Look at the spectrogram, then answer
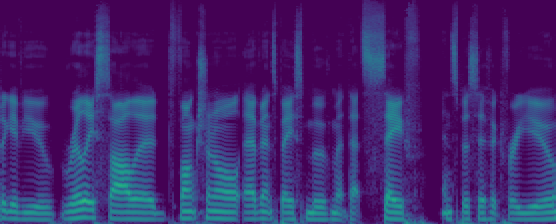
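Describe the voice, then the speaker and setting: A man with an American accent and a medium pitch, on a very clean recording with a silent background. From Western North Carolina, Bryson City. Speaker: physical therapist. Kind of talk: casual interview.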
